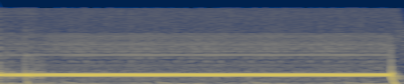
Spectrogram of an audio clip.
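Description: A telephone dial tone sounds on the line before a call is redialed: one steady, unbroken mid-pitched hum held for about two seconds, then cut off abruptly with a click at the end.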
